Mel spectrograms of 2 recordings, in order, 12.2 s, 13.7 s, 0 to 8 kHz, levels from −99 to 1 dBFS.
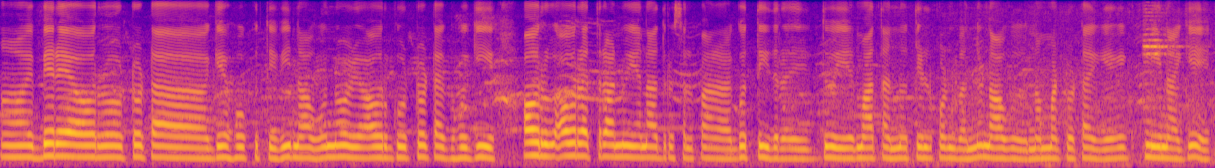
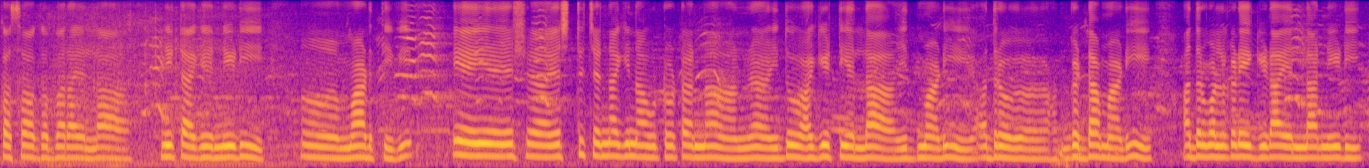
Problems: background sounds at intervals, background conversations at intervals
